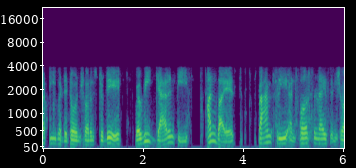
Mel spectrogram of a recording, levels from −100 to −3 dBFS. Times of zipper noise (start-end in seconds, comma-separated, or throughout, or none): none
